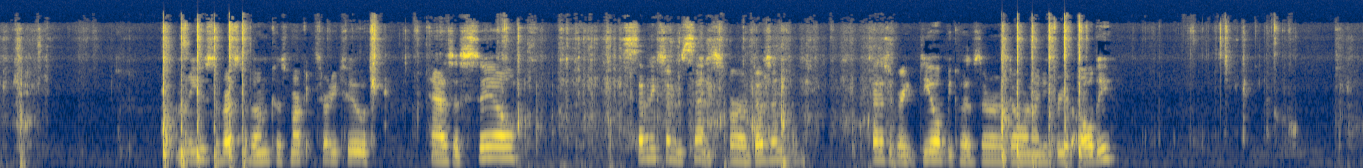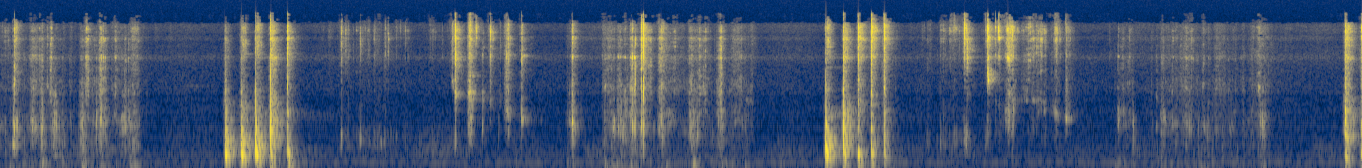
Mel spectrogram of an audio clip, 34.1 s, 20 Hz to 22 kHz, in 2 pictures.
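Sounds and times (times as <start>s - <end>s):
eggshells crackling: 14.2s - 17.7s, 21.3s - 23.6s, 28.6s - 30.5s.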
